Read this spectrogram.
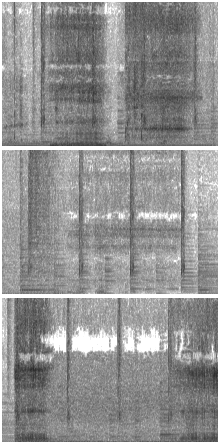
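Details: Dad's snoring, loud, low, rough rattling bursts of adult snoring, with music in the background; the baby is said to be scared by it.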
